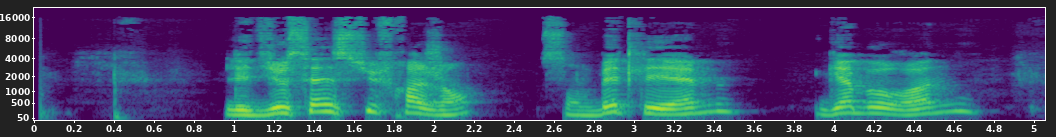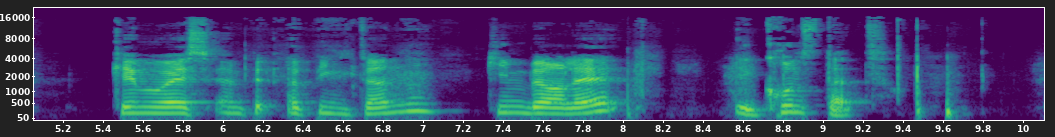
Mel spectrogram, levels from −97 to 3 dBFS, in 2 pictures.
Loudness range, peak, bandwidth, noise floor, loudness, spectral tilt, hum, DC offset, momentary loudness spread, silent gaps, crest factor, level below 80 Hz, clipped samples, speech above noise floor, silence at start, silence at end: 3 LU; -2 dBFS; 16.5 kHz; -57 dBFS; -19 LUFS; -4 dB/octave; none; under 0.1%; 18 LU; none; 20 dB; -58 dBFS; under 0.1%; 38 dB; 0.4 s; 0.45 s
